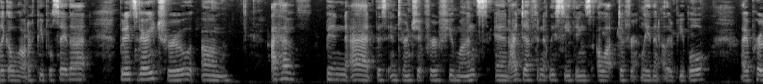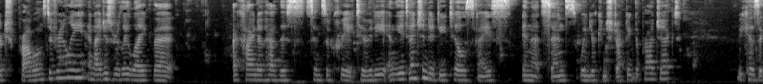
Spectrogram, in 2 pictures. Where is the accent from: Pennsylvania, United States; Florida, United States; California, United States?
Pennsylvania, United States; I'm from the United States and from the good old state of Pennsylvania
